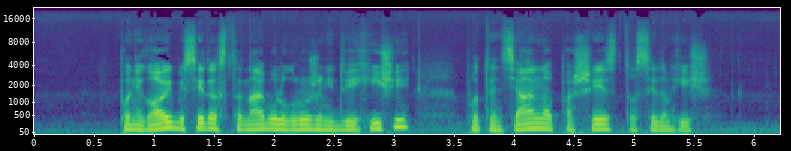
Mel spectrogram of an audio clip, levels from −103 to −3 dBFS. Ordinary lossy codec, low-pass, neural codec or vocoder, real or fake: MP3, 96 kbps; 19.8 kHz; autoencoder, 48 kHz, 128 numbers a frame, DAC-VAE, trained on Japanese speech; fake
